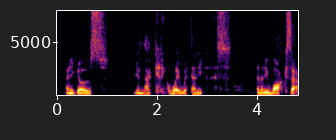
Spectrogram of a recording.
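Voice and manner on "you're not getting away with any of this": quick, hushed, fast menacing whisper. Voicing a character who whispers in a player's ear while walking past; whispering in someone's ear. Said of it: "He whispers in your ear".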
